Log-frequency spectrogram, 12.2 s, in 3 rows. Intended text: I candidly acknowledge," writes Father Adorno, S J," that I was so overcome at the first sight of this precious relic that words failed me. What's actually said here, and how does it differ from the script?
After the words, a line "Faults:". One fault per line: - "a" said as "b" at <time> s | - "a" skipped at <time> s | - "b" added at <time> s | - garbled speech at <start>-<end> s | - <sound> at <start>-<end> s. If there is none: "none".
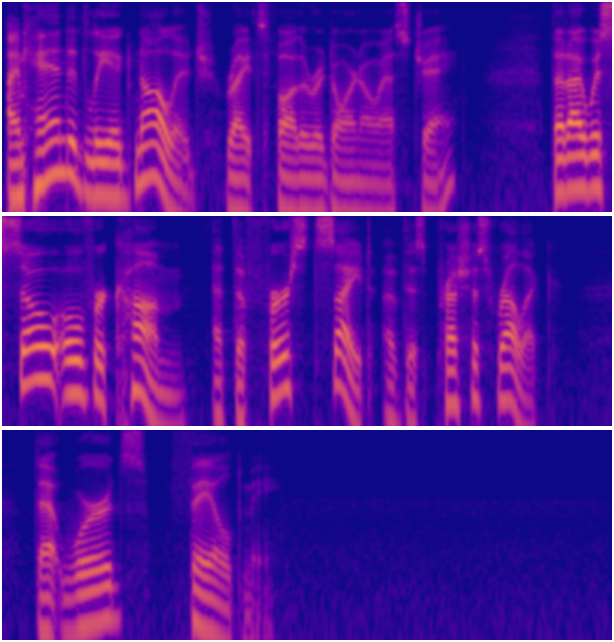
I candidly acknowledge," writes Father Adorno, S J," that I was so overcome at the first sight of this precious relic that words failed me.
Faults:
none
